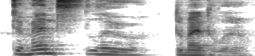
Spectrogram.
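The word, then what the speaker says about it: Dementlieu: Dementlau. – Yes. – Dementlu. – Demon... – Nope. – To Liu. – Dement. – Liu. – Like Lieutenant. – Dementlu. – That's how I'm pronouncing it.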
